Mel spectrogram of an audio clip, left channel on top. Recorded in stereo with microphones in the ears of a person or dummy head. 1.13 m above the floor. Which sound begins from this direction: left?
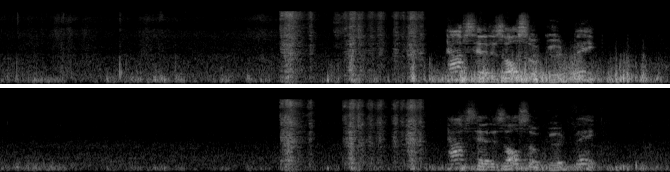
A man speaking, at 4.5 s.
